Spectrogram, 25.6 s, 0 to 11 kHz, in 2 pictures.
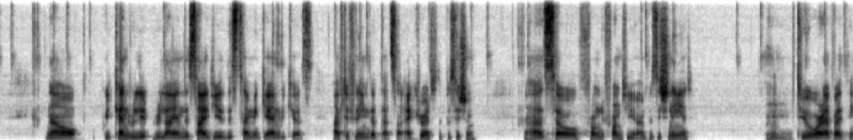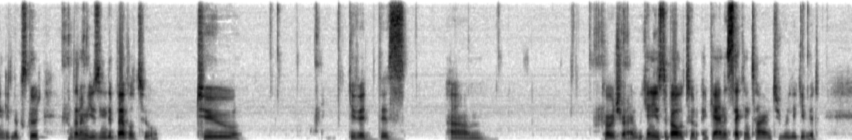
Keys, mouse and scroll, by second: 1.3 n, 4.5 r, 5.3 r, 6.4 z, 7.9 z, 8.4 s, 10.6 z, 11.9 z, 14.6 ctrl+b, 18.0 q, 19.4 ctrl+z, 20.2 Tab, 21.9 Tab, 23.0 ctrl+b, 25.1 Tab.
